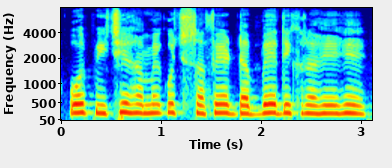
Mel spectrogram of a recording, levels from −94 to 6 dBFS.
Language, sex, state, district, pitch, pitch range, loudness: Hindi, female, Madhya Pradesh, Bhopal, 220 Hz, 215-230 Hz, -14 LUFS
